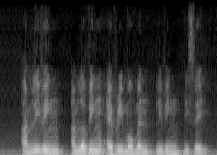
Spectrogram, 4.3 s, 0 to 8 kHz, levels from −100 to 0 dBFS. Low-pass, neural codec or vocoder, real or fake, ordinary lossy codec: none; codec, 16 kHz, 0.4 kbps, LongCat-Audio-Codec; fake; none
